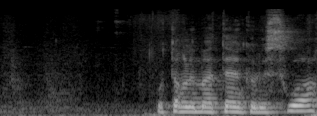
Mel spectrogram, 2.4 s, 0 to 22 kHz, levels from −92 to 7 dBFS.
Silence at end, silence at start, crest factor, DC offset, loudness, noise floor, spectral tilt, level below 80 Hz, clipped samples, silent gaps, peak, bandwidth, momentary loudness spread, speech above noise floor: 0 s; 1.1 s; 16 dB; under 0.1%; -29 LUFS; -56 dBFS; -6.5 dB/octave; -56 dBFS; under 0.1%; none; -14 dBFS; 15.5 kHz; 6 LU; 29 dB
